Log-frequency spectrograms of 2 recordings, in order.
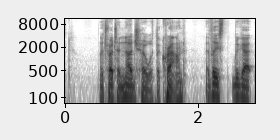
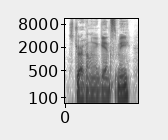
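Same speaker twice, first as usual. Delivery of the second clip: plain reading voice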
